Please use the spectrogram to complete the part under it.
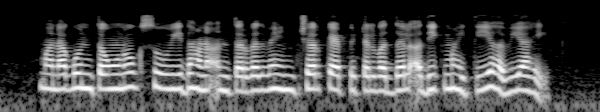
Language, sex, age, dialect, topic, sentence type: Marathi, female, 18-24, Standard Marathi, banking, statement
